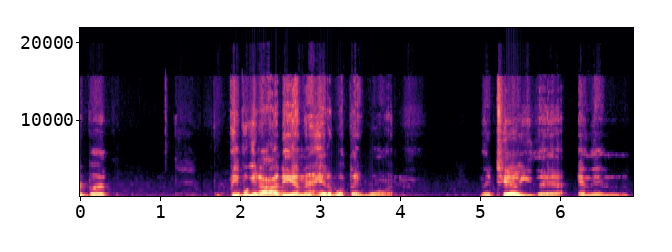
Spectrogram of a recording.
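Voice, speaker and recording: A musician and comic creator talks casually to camera, rambling about his music and projects with plenty of filler words. His voice sits fairly low and sounds gravelly, slightly rough, and a little mellow.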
